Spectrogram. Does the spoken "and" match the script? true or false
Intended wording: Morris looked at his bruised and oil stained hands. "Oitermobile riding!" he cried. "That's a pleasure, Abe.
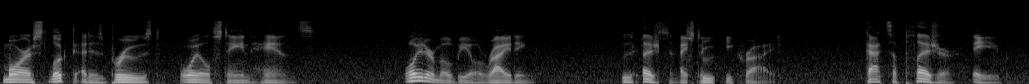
false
